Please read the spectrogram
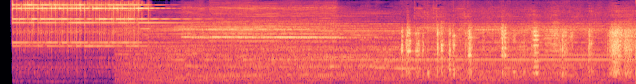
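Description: Alarm clock ringing for about the first second and a half, then a steadier noisy sound with high tones, turning busier, with rapid clicks, from about four seconds in.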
